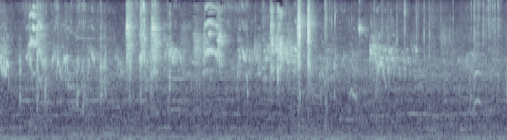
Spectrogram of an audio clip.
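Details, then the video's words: Several budgerigars chattering nonstop, a dense mix of high chirps, warbling twitters and short squawks with steady low hum underneath. "budgies chirping sound effects"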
